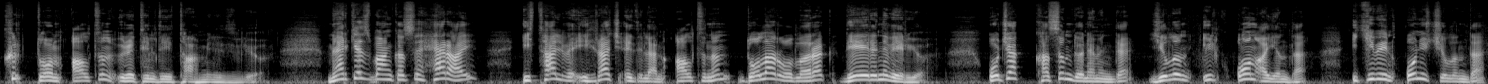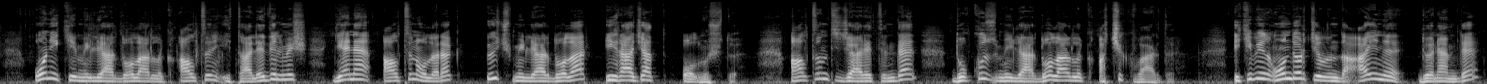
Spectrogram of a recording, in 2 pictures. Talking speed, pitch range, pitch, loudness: 105 wpm, 130-215 Hz, 165 Hz, -17 LUFS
